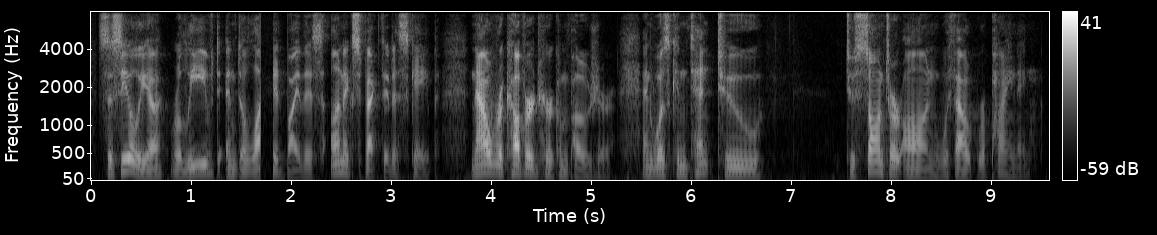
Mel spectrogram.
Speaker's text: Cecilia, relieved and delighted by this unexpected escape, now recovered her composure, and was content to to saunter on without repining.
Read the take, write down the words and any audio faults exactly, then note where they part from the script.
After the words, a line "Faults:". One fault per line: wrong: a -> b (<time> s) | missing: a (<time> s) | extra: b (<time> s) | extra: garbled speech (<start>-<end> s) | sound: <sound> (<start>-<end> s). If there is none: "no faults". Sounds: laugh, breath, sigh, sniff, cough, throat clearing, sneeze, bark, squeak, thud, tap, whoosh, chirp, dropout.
Cecilia, relieved and delighted by this unexpected escape, now recovered her composure, and was content to to saunter on without repining.
Faults:
sound: dropout (1.7-1.8 s)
